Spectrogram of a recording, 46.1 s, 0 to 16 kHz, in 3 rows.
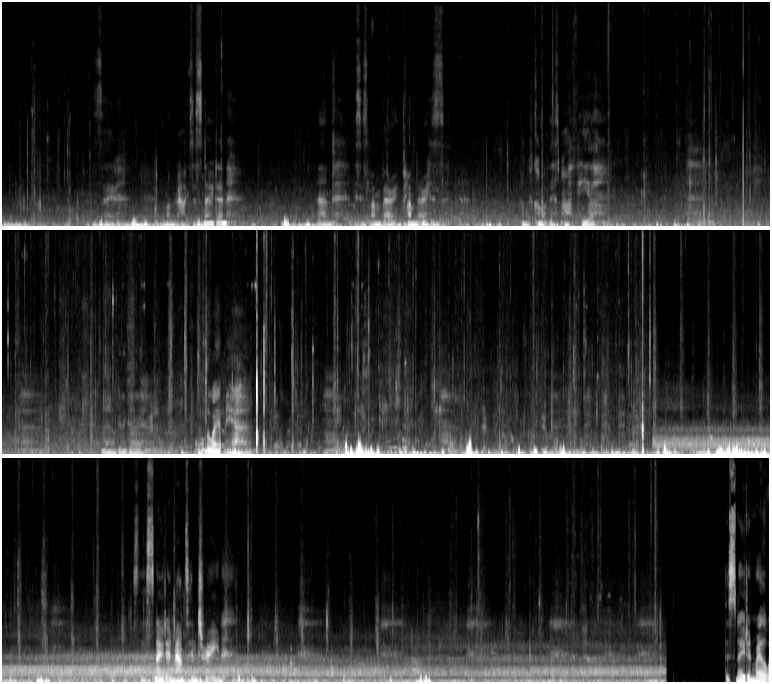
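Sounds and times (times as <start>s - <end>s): wind buffeting microphone: 0.0s - 10.1s, 12.0s - 44.0s
indistinct voices: 28.0s - 44.0s.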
